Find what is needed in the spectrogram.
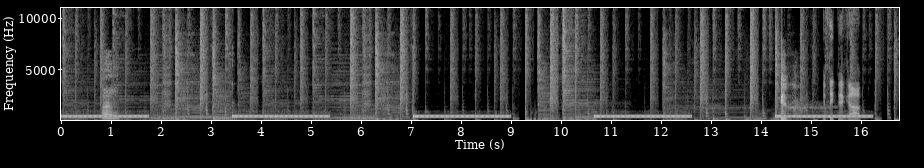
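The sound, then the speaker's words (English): A telephone call's ringing tone, five steady mid-pitched tone bursts of about two seconds each separated by short gaps, heard over busy background sound with voices. “If they pick up the fucking phone.”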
